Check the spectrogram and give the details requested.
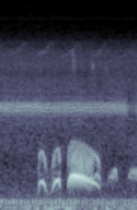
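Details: A captive Spotted Dove kept as a decoy bird in Isan, Thailand, tested after removal from a breeding cage, gives a soft, low coo: two quick hollow notes, then a longer drawn-out coo, over a steady high insect-like hum.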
